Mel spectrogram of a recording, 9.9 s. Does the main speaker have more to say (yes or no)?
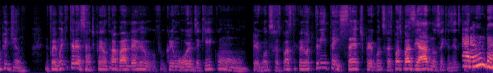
yes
